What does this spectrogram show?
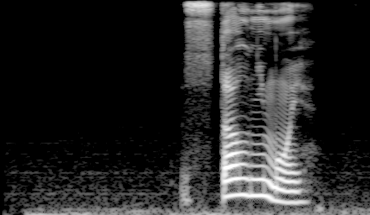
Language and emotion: Russian, neutral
